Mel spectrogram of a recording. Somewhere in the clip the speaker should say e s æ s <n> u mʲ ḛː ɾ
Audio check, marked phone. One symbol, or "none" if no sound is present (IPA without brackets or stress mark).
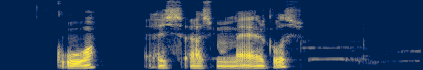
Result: m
